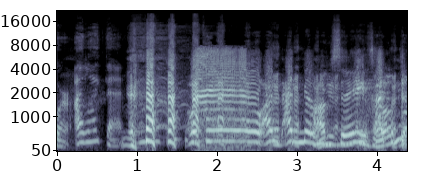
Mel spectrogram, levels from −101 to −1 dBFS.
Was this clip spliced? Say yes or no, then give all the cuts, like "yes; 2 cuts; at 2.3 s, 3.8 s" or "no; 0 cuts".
no; 0 cuts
